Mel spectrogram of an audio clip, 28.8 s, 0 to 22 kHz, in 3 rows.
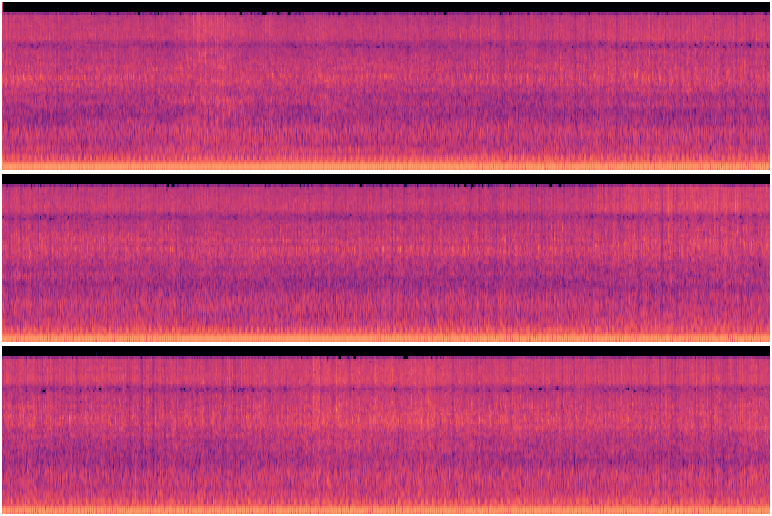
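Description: Supercharged methanol-burning V8 of a 1350 hp '68 Camaro drag car running steadily at low revs, heard from inside the cabin as a deep, even drone with no revving.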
